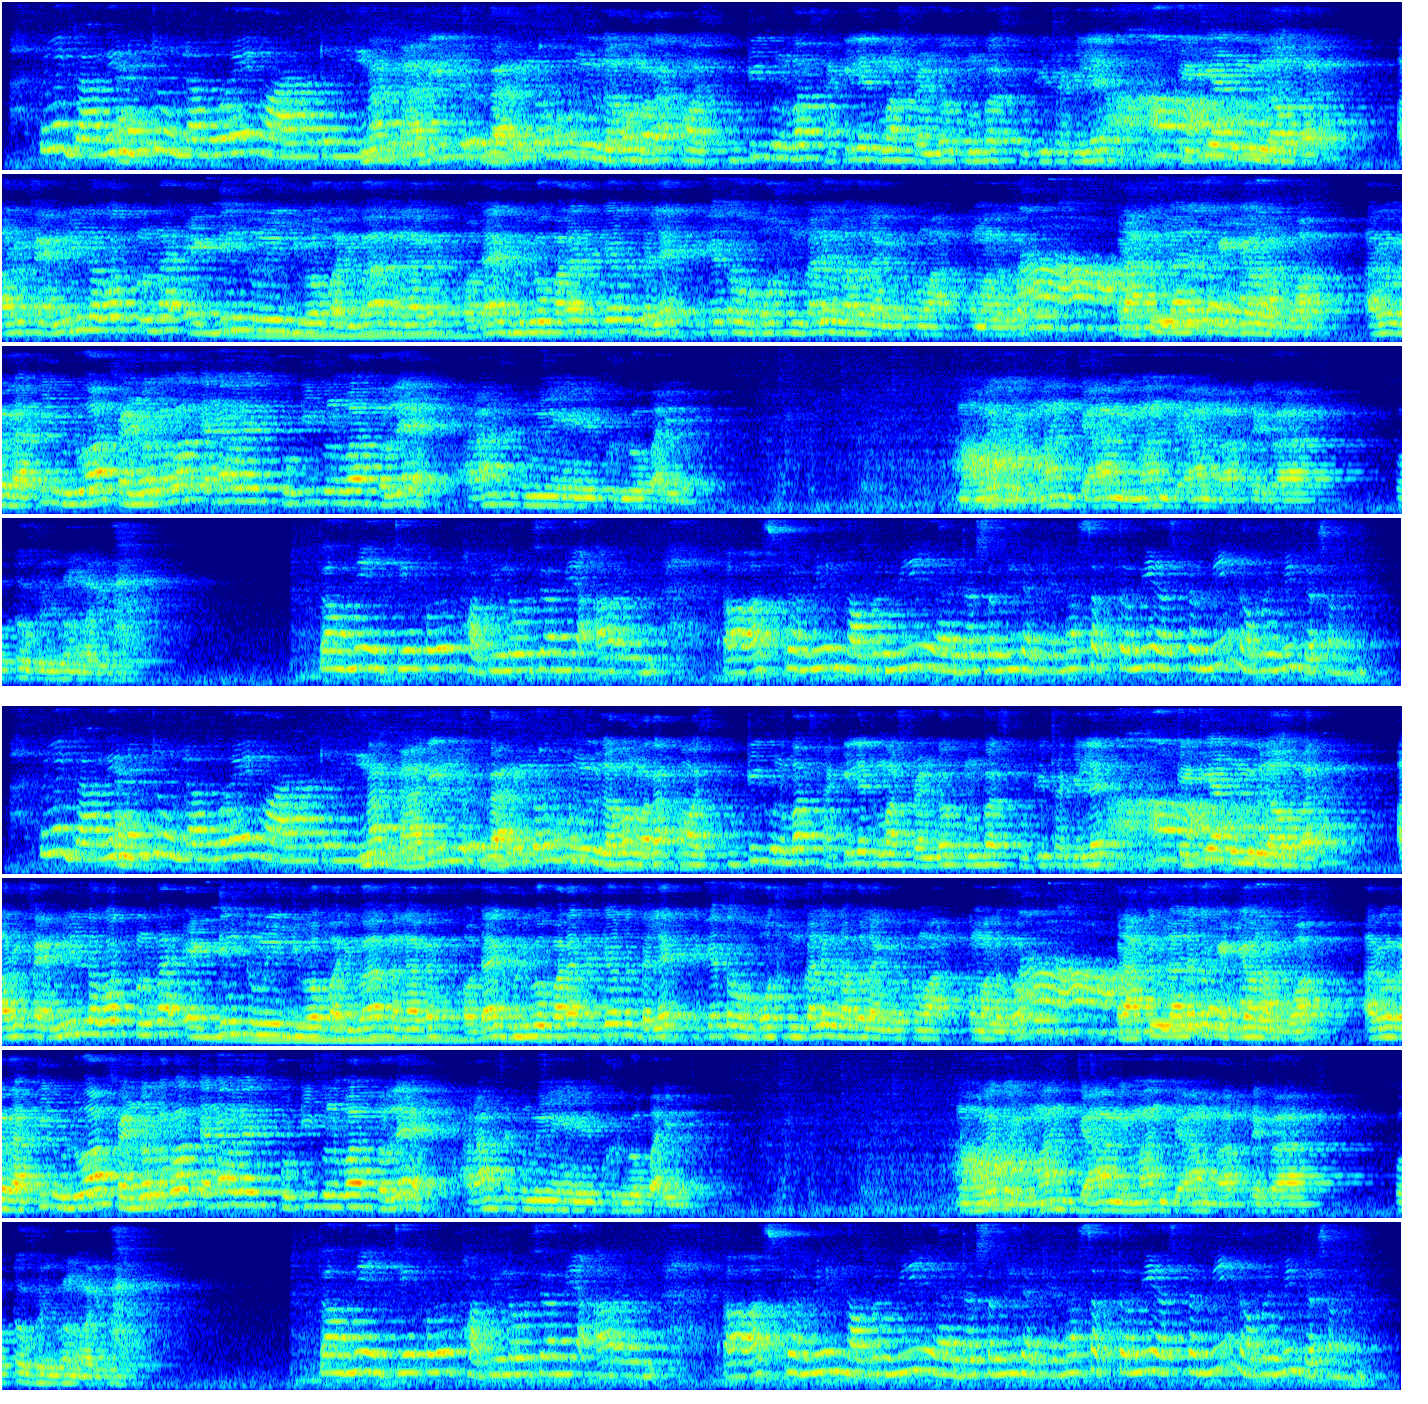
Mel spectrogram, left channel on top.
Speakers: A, in the centre; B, on the right (about 65°).
A: তুমি গাড়ী
B: অ
A: লৈতো ওলাবই নোৱাৰা। তুমি
B: না
A: হেৰিত
B: গাড়ী,
A: দুৰ্গা
B: গাড়ী
A: পূজাত
B: লৈতো তুমি ওলাব নোৱাৰা। অ' স্কুটি কোনোবা থাকিলে তোমাৰ ফ্ৰেণ্ডৰ কোনবা। যদি থাকিলে
A: অঁ অঁ
B: তেতিয়া
A: অঁ
B: তুমি
A: অঁ
B: পাৰা আৰু ফেমিলি লগত কোনোবা এক দিন তুমি পাৰিবা মানে আগত সদায় ঘূৰিব পাৰে তেতিয়াও বেলেগ তেতিয়াতো বহুত সোনকালে ওলাব লাগিব তোমাৰ। তোমালোকক
A: অঁ অঁ
B: ৰাতি
A: অঁ দিনতে
B: ওলালে তো কেতিয়াও
A: ওলাব লাগিব
B: নাপোৱা। আৰু আৰু ৰাতি ওলোৱা ফ্ৰেণ্ডৰ লগত তেনেহ'লে স্কুটি কোনোবা হ'লে আৰামছে তুমি ঘূৰিব পাৰিবা।
A: <unintelligible>
B: নহলেতো
A: অঁ
B: ইমান যাম ইমান যাম বাপৰে বাপ ক'তো ঘূৰিব নোৱাৰিব। উ।
A: তো আমি এতিয়াৰ পৰা ভাবি লওঁ যে আমি অষ্টমী, নৱমী দশমী থাকে ন সপ্তমী, অষ্টমী, নৱমী, দশমী,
